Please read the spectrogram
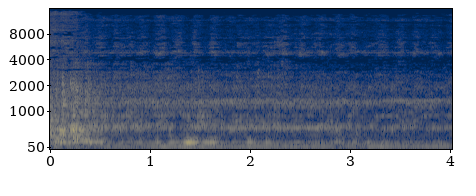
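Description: Tracked hydraulic excavator's diesel engine running steadily as its bucket digs into a pile of loose soil, with a sharp knock at the very start and a duller thud about a second and a half in. A steady high buzz sits over the engine.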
